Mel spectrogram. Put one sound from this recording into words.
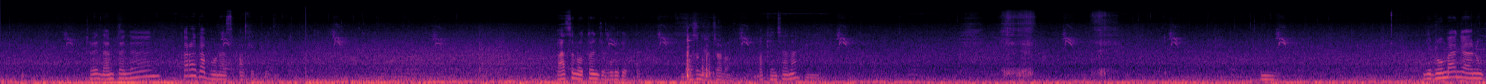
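Forks and spoons clink against plates.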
